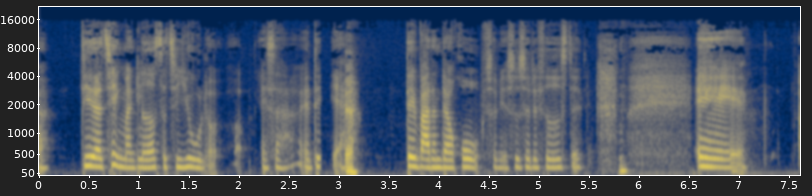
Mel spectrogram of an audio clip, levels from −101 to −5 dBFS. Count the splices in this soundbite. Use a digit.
2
